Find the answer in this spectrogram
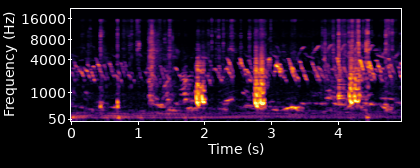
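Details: An Iranian partridge (teetar) feeding its brown chicks gives harsh, clucking bursts roughly every second, over constant thin, high chirping from the chicks or other small birds.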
